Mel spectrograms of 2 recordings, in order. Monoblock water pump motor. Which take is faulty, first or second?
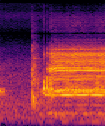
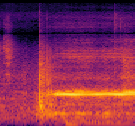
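first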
